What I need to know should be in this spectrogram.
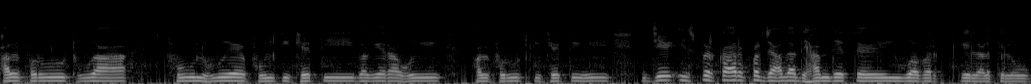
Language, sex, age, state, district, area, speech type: Hindi, male, 45-60, Madhya Pradesh, Hoshangabad, rural, spontaneous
